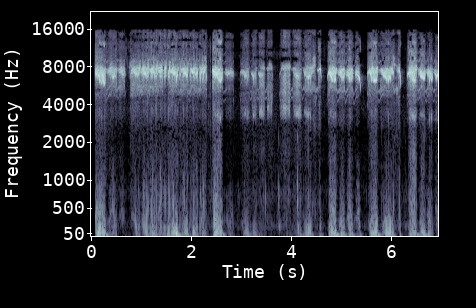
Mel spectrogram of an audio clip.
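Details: Parasitic common cuckoo chick begging from its foster mother, failing to get food and pecking at her; loud, high, hissing-wheezy calls in rapid bursts, some long and sustained, with low thumping and rustling beneath.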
